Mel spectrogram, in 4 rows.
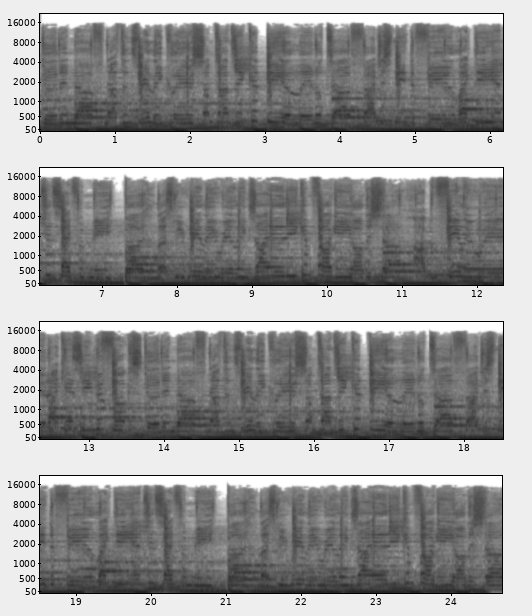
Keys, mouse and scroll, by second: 6.9 double click, 14.5 ctrl+=, 15.1 ctrl+=, 16.0-17.4 scroll down 4, 20.3 double click, 22.9 Return, 24.2 Return.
